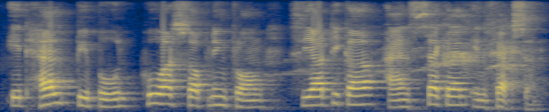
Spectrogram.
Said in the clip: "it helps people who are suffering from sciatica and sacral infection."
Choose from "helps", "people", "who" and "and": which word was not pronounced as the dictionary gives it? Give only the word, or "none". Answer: helps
